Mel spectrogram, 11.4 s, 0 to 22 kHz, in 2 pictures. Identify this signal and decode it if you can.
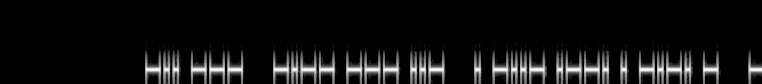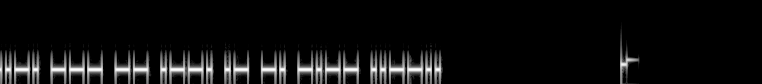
Morse code, heard as a keyed tone, about 34 wpm, 700 Hz. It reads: DO YOU EXPECT COMPANY?
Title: Sentences from Top 1100 Words 35wpm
